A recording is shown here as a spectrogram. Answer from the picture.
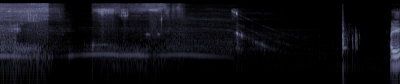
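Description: Sliding compound miter saw cutting pressure-treated lumber: one cut finishes about a second in, then a second cut of about two seconds with a steady motor hum and the blade's hiss through the wood, dying away after. A single click comes near the end.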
